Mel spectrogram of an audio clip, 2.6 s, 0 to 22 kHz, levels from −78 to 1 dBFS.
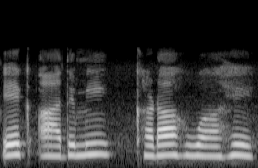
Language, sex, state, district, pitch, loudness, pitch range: Hindi, female, Madhya Pradesh, Bhopal, 220 Hz, -17 LUFS, 210-230 Hz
